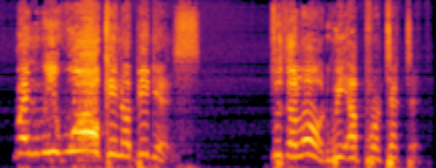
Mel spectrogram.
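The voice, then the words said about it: Shouting preacher. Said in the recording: “I'm shouting”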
